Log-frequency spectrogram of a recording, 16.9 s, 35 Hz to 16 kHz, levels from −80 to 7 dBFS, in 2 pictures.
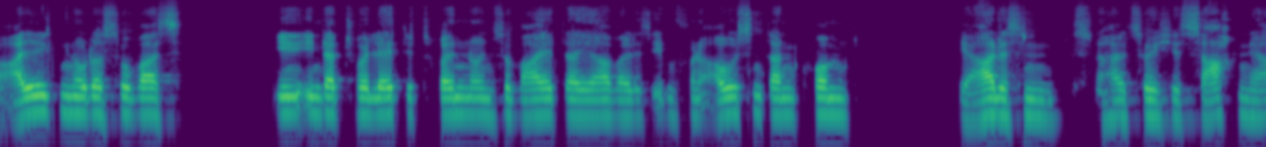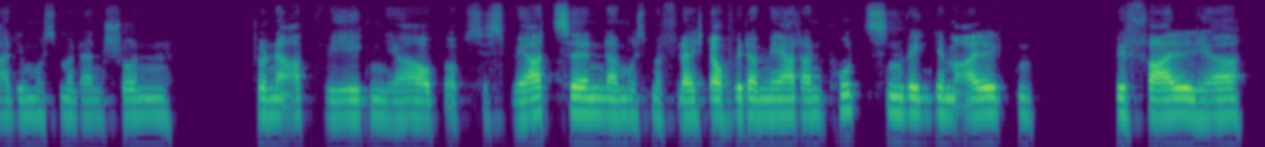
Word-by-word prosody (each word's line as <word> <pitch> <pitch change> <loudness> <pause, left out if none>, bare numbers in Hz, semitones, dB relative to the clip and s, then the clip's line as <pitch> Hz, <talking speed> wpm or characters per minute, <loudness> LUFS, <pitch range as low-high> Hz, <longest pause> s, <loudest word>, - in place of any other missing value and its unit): Algen 150 0 +1
oder 145 0 +2
so 145 -1 -3
was 135 0 0 0.6
i 145 0 +1
in 140 - -3
der 145 -1 +2
Toilette 140 0 -1
drin 135 0 -2
und 135 -1 -5
so 130 +1 -8
weiter, 130 0 -1
ja, 125 0 -2
weil 125 -1 -5
das 125 -1 -15
eben 130 -1 -15
von 130 +1 -12
außen 140 +2 -2
dann 135 -1 -2
kommt. 135 -2 -2 0.7
Ja, 125 +4 +2
das 130 -1 -2
sind 125 -2 -9
sind 115 - -16
halt 125 0 -7
solche 125 0 -5
Sachen, 125 +2 -4
ja, 125 +1 -7
die 130 +1 -9
muss 130 0 -11
man 130 -1 -9
dann 125 0 -10
schon 130 0 -6 0.6
schon 135 -1 -1
abwägen, 125 -1 -4
ja, 125 +1 -1
ob 120 0 +1
ob - - -9
sie - - -14
es 120 0 -9
wert 135 +3 +5
sind. 140 -1 +5
Da 130 -1 +3
muss 130 0 -8
man 130 - -8
vielleicht 125 0 0
auch 130 -1 +6
wieder 135 -1 +5
mehr 130 0 +3
dann 130 -1 -2
putzen 155 -1 -2
wegen 140 -1 +4
dem 140 -1 +1
Algenbefall, 135 -1 +4
ja. 130 +1 +2
130 Hz, 195 wpm, -23 LUFS, 125-140 Hz, 0.7 s, auch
